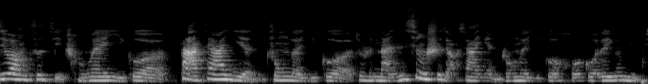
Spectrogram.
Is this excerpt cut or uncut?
cut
